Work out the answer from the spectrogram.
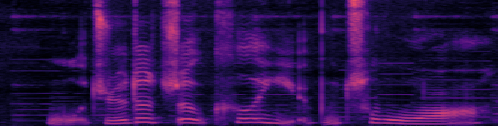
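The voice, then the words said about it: Quiet grumbling mutter. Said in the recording (Chinese): “小小声的嘟囔着”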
